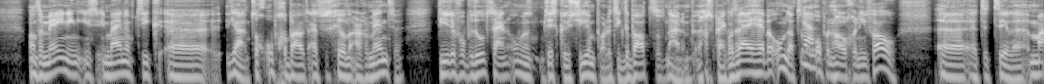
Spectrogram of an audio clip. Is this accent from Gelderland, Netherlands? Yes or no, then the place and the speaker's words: no; Dirksland, South Holland, Netherlands; born there; En dan ben ik in de Tuinstraat in Dirksland, waar mijn geboortedorp.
